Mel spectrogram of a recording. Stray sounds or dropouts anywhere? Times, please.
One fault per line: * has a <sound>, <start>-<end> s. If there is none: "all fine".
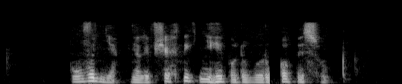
* has a dropout, 2.7-2.8 s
